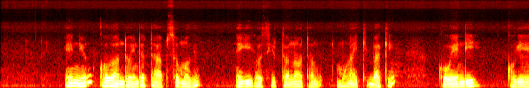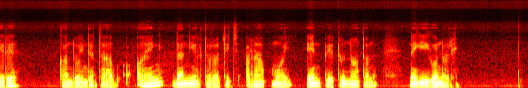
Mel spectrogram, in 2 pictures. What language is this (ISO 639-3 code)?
kln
